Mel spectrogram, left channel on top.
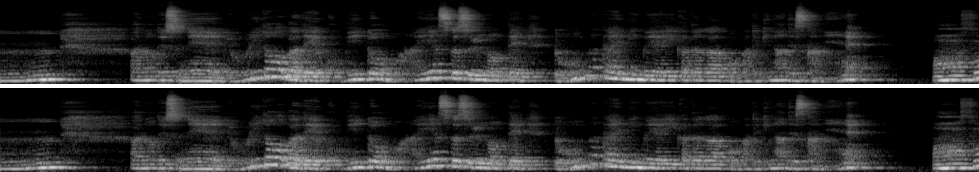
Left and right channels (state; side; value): normal; both; correlation 0.76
